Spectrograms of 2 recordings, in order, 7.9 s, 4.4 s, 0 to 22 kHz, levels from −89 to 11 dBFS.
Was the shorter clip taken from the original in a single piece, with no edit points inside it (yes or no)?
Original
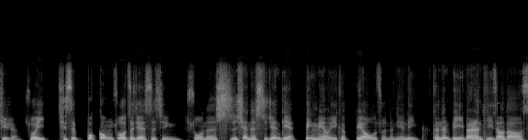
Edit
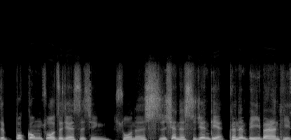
no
